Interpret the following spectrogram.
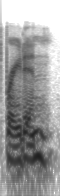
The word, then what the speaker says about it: Braden: Yes, but you did say my name wrong. It's Braden.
